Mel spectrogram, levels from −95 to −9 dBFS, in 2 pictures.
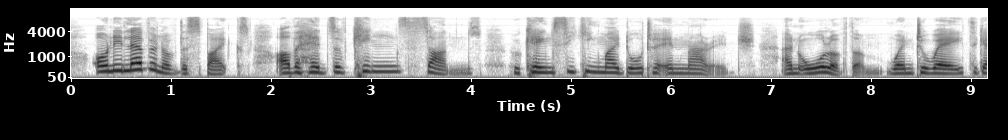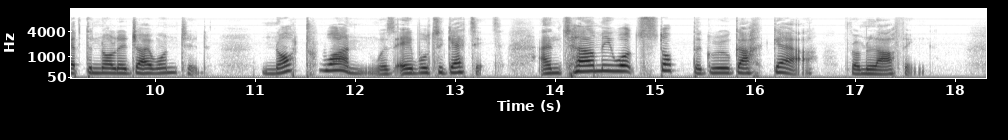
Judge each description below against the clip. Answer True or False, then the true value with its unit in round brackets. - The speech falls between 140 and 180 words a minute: True (155 wpm)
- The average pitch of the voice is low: False (190 Hz)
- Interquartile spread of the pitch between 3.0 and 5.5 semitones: True (4.5 semitones)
